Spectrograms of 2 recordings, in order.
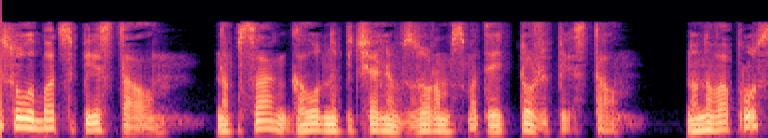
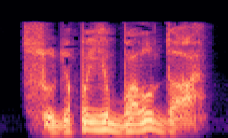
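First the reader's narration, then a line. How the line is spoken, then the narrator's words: Growling bearded man. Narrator (Russian): прорычал бородатый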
